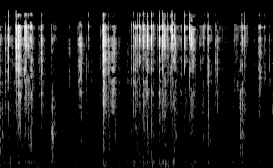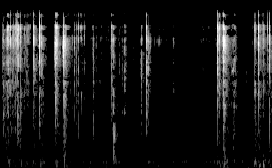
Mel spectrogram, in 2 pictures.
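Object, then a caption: Bar of soap. A solid bar of gold-glitter soap with a purple layer, held in the palm of a hand with long purple nails, is cut and scraped into thin slices with a metal craft-knife blade. The result is quiet, bright, crisp scraping and shaving rasps that come in short bursts separated by brief silences.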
